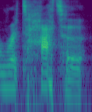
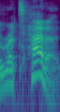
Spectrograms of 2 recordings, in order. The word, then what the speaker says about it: Rattata: the warning I'm not accepting him is not ratata it's Ratatat that's a Rattata no there is Dre there is only one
